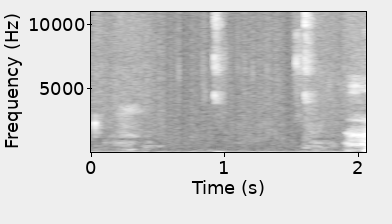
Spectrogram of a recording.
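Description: Near silence, with a few faint clicks of a computer mouse about a second in and again near the end.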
